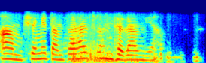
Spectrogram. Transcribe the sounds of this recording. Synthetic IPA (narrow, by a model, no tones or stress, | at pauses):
aːmkʂɐmit̪ɐmsaɦɐɾsɾɐnd̪ʱɐd̪amja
